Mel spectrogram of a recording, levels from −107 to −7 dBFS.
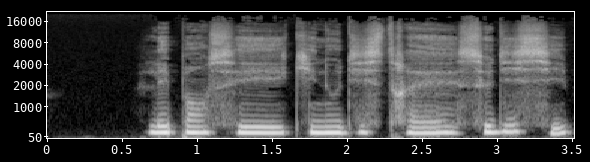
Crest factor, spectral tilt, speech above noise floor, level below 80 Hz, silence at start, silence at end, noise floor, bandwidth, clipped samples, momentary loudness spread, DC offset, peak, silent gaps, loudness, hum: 14 dB; -4.5 dB/octave; 49 dB; -56 dBFS; 0.7 s; 0 s; -73 dBFS; 16.5 kHz; under 0.1%; 3 LU; under 0.1%; -10 dBFS; none; -24 LUFS; none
